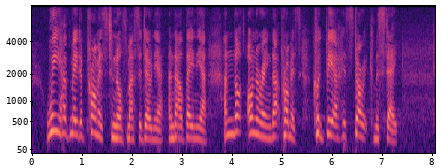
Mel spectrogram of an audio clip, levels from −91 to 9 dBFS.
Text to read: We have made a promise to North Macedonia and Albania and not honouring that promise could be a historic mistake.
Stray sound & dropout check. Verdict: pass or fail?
pass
